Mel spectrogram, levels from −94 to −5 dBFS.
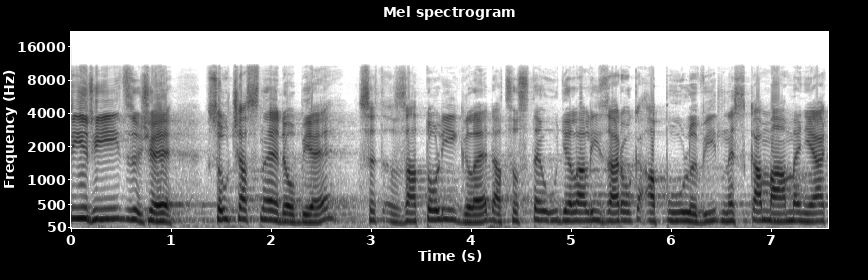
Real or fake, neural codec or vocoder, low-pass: real; none; 10.8 kHz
